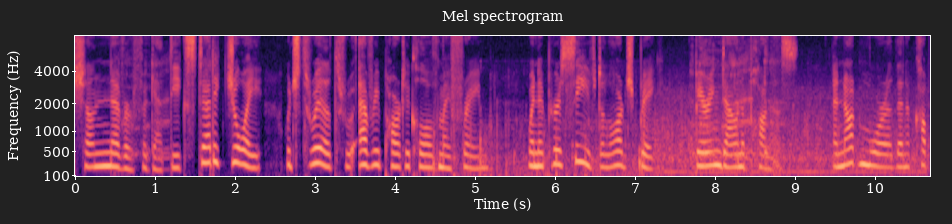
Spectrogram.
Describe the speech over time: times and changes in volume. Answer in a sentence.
You can hear the talking from 0.0 to 10.6 s, at a steady volume.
